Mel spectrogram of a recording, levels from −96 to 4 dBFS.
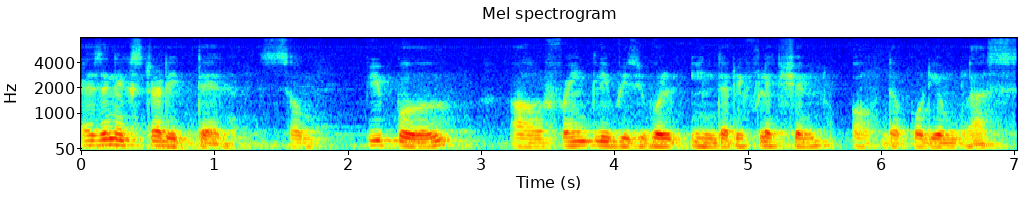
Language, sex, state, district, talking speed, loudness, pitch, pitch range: English, male, Mizoram, Aizawl, 145 wpm, -18 LUFS, 110 Hz, 105-125 Hz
